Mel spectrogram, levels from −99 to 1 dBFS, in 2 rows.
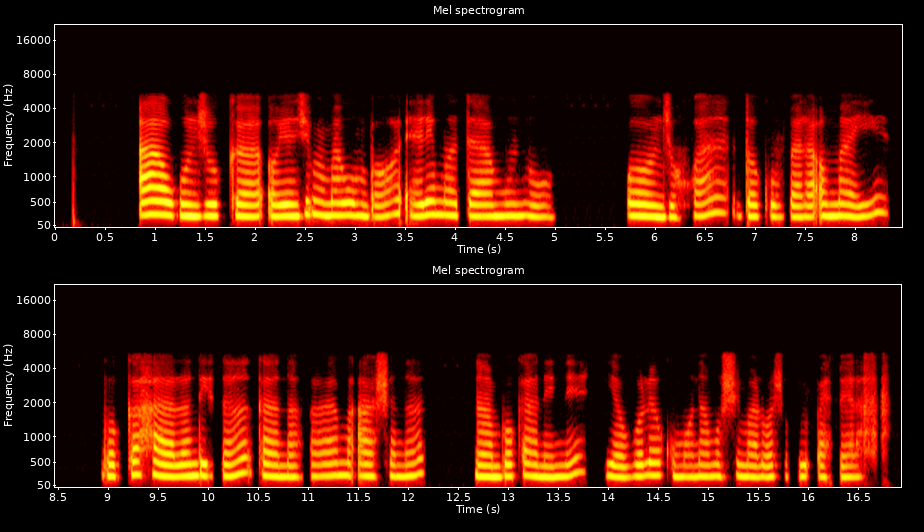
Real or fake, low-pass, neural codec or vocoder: fake; 5.4 kHz; codec, 16 kHz, 0.9 kbps, LongCat-Audio-Codec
